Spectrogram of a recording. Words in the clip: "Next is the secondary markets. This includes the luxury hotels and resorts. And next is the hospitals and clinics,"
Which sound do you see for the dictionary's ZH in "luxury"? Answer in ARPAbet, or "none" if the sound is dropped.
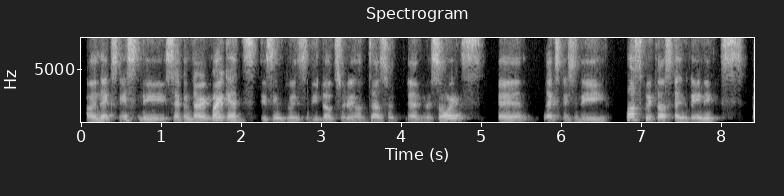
S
